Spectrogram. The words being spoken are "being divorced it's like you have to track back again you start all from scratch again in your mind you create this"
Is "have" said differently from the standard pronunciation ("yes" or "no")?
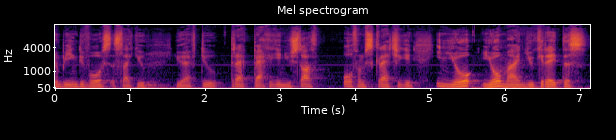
yes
